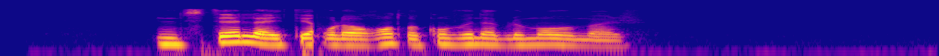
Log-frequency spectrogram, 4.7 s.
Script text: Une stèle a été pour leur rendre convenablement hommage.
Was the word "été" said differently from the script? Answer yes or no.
no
